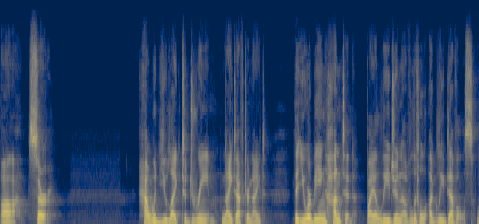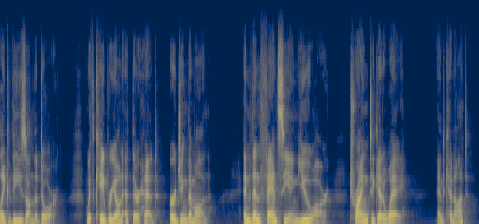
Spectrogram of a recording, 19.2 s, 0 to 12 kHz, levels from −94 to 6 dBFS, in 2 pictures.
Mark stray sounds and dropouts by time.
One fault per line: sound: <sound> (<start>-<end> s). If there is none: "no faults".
no faults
